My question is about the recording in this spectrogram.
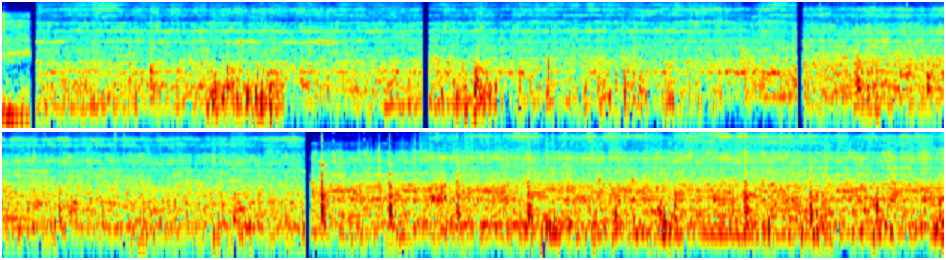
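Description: Steady, clattering heavy machinery noise with metallic rattle and screech, cut off abruptly and resumed about every four seconds.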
